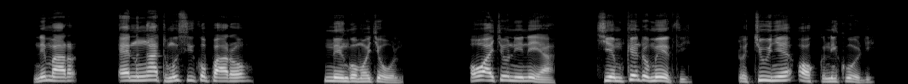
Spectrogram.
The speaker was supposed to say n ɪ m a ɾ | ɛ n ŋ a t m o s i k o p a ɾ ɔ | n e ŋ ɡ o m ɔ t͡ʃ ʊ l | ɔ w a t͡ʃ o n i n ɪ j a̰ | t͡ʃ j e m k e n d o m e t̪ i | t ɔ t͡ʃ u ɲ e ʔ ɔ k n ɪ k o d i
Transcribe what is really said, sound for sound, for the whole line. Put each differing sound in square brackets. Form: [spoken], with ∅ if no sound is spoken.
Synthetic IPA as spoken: n ɪ m a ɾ | ɛ n ŋ a t m o s i k o p a ɾ ɔ | n e ŋ ɡ o m ɔ t͡ʃ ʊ l | ɔ w a t͡ʃ o n i n ɪ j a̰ | t͡ʃ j e m k e n d o m e t̪ i | t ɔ t͡ʃ u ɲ e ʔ ɔ k n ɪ k o d i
